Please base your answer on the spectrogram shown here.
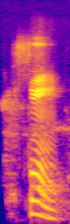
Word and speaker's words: fond: Fond. Fond. Elephant. Yes. Devi, can you pronounce éléphant? Elephant. Fond. Phone. Phone. N is not to be pronounced nasal sound. They should be elephone. Elephant.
